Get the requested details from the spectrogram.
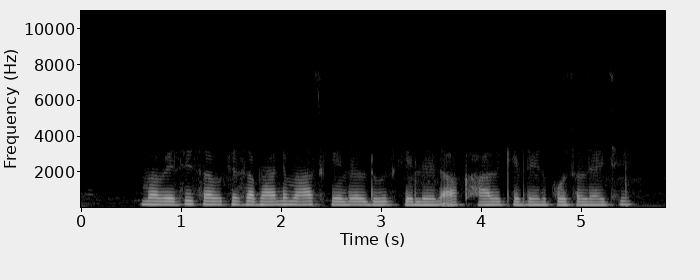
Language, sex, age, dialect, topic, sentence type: Magahi, female, 25-30, Western, agriculture, statement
